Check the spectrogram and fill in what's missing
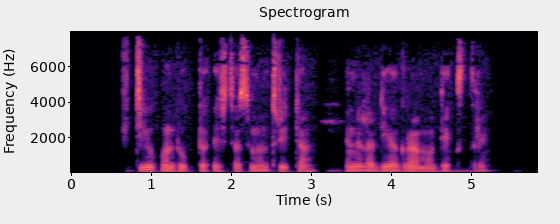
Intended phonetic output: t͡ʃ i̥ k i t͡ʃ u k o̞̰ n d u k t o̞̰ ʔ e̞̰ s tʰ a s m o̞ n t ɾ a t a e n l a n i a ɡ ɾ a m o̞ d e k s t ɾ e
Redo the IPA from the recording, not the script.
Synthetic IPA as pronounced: t͡ʃ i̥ t i u k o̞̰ n d u k t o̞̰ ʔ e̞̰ s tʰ a s m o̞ n t ɾ i t a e n l a d i a ɡ ɾ a m o̞ d e k s t ɾ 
